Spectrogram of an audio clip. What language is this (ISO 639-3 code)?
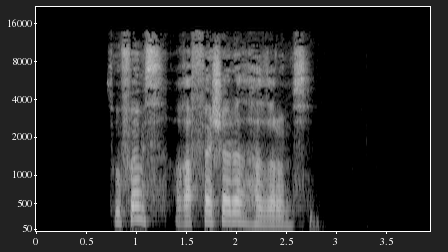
kab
